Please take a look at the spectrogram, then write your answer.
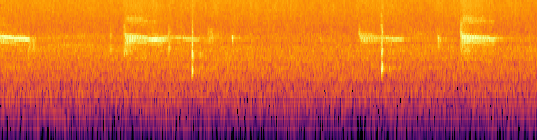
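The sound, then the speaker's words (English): A turkey alarm call: a few soft, thin, high-pitched notes repeated at irregular intervals, with a couple of sharp brief clicks in between. Quiet overall, with no talking. “And here's an alarm call.”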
